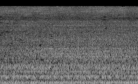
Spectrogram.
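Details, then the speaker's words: Honda Civic EK VTi sedan with D16Y5 VTEC engine and CVT, just started on a cold day with an extra battery: small petrol engine idling smoothly with a steady airy hiss over the rumble; vacuum leak suspected, not confirmed. "you can hear it running pretty smooth but there's definitely a vacuum leak so that's going to be a bit of a troubleshooting for class"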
